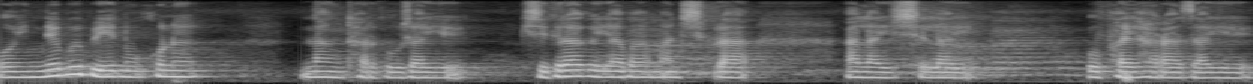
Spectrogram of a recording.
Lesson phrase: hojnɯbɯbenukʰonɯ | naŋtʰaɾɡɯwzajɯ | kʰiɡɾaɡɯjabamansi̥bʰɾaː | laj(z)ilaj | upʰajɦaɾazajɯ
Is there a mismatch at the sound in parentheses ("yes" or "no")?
yes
